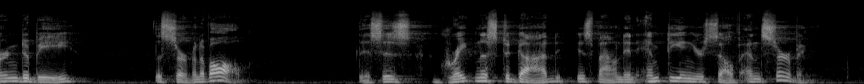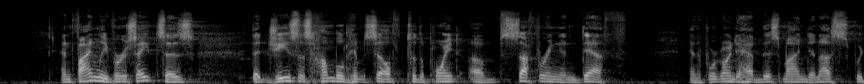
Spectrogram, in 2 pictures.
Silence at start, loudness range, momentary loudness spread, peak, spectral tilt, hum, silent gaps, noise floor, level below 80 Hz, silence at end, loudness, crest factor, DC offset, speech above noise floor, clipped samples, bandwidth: 0 s; 5 LU; 12 LU; -8 dBFS; -3.5 dB/octave; none; none; -64 dBFS; -64 dBFS; 0 s; -28 LUFS; 22 dB; under 0.1%; 35 dB; under 0.1%; 15 kHz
